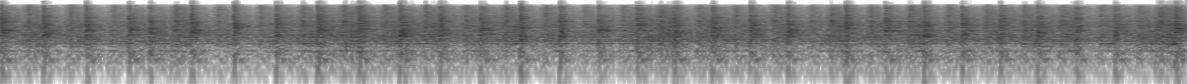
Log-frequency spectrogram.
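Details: Westchester small single-cylinder engine, restarted after refitting the starter generator and belt: quick, even popping idle with steady rhythm and no knocks or misses; runs healthy and pumps oil.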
